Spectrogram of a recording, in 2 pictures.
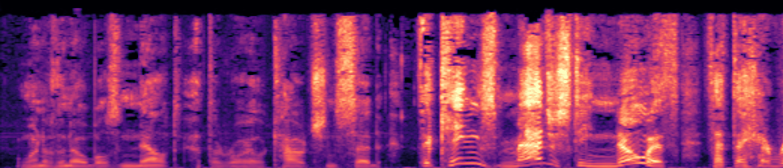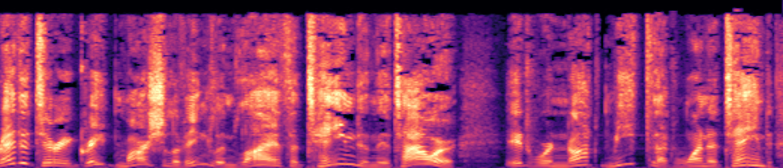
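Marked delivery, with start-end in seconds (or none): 2.8-10.4 kneeling noble. A narrator's reading. Noble pleads at the couch.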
